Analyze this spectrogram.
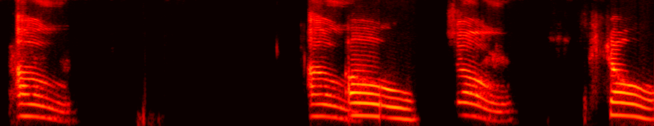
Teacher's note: Ơ thành chữ u phía sau. Nó gần giống chữ âu tiếng Việt nhưng cũng tương tự, những âm còn lại thì nó sẽ đọc dài hơn một xíu, có ù nhẹ phía sau này.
